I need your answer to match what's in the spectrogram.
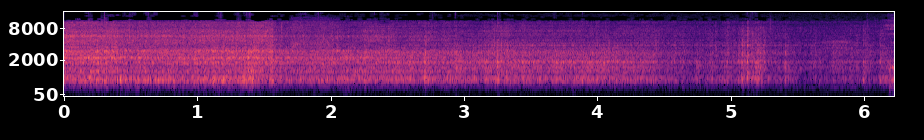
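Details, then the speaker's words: Realistic TRC-451 radio after all capacitors were replaced: a constant scratchy hiss with crackles from the receiver when it comes back after transmitting. The noise persists; a faulty transistor is suspected, not confirmed. "just liked it receiver came back and now you hear the noise"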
